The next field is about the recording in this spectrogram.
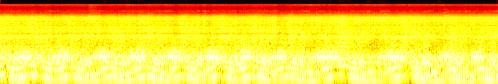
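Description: Loud scooter engine with a coarse, rhythmic snoring rasp pulsing a few times a second; rough running, cause not yet found.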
